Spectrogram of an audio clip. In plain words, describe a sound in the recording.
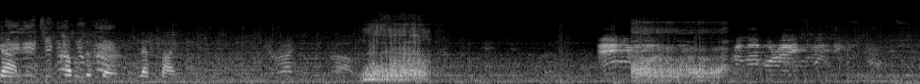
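A young man speaks into a microphone close by.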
